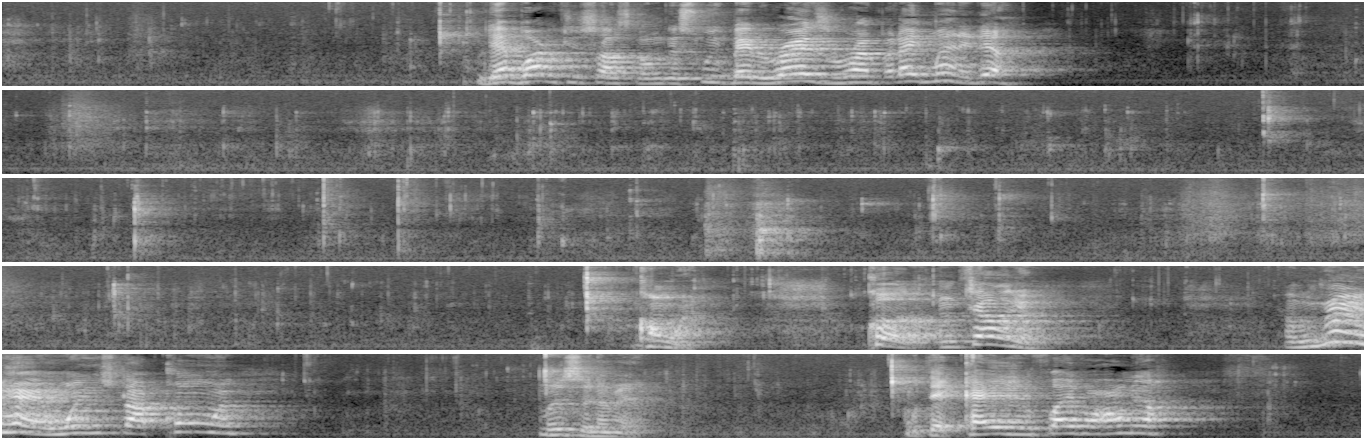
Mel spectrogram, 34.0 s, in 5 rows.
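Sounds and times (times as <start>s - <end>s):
wet chewing and mouth sounds: 0.0s - 2.4s, 5.2s - 26.9s, 28.5s - 31.9s, 33.3s - 33.9s
sharp mouth clicks and smacks: 1.6s - 2.4s, 5.4s - 7.0s, 8.0s - 16.9s, 17.5s - 19.0s.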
